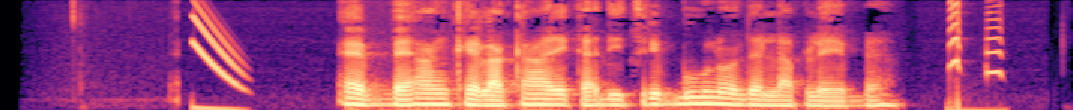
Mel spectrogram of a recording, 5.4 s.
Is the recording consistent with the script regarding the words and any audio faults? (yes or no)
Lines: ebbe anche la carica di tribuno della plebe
no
